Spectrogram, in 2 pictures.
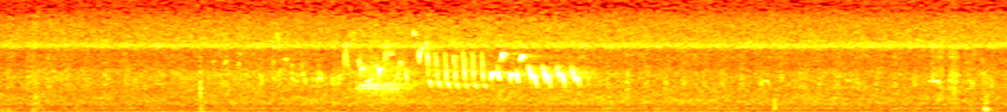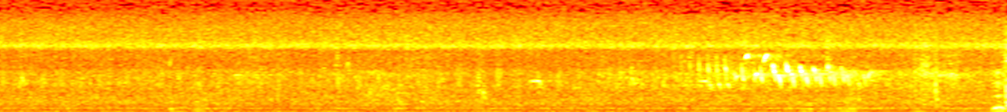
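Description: Honeybees drone steadily around an opened nuc hive during an inspection, a continuous low buzzing that stays fairly faint and even throughout, with a brief sharp click near the middle.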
